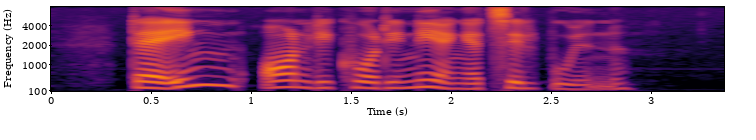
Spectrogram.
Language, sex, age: Danish, female, 55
